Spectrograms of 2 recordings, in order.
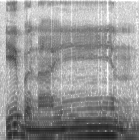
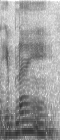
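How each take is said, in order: First: The word ends with a final n sound. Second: The word ends without a final n sound. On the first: The speaker calls it right. "tapi ibnain ... dengan ditambah nun pada ujung lapad" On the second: The speaker calls it wrong. "maka dibacanya jangan ibnai"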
